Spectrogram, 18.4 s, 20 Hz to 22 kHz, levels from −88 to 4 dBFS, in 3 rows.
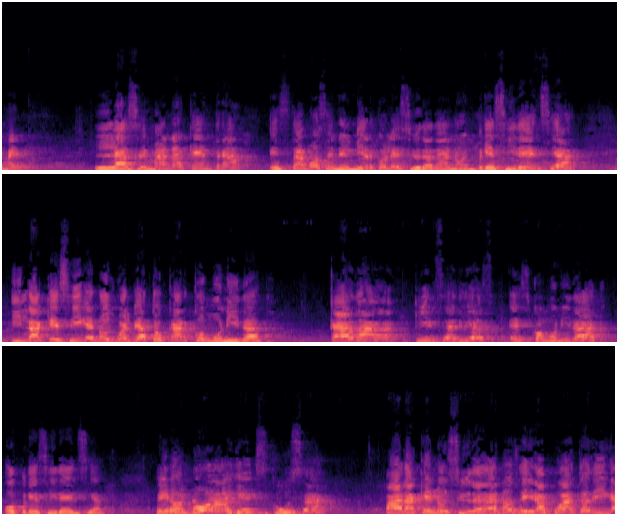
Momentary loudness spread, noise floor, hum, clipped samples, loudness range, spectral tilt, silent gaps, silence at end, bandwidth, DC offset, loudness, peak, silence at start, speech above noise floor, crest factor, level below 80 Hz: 11 LU; -50 dBFS; none; under 0.1%; 3 LU; -4.5 dB/octave; none; 0 s; 11 kHz; under 0.1%; -26 LUFS; -10 dBFS; 0 s; 24 dB; 18 dB; -64 dBFS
